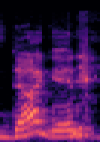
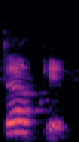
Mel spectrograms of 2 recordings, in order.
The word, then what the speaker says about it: Duggan: it had to be how do you pronounce his name it's it's duing but the reason I asked because somebody said yesterday ducking yeah they don't they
